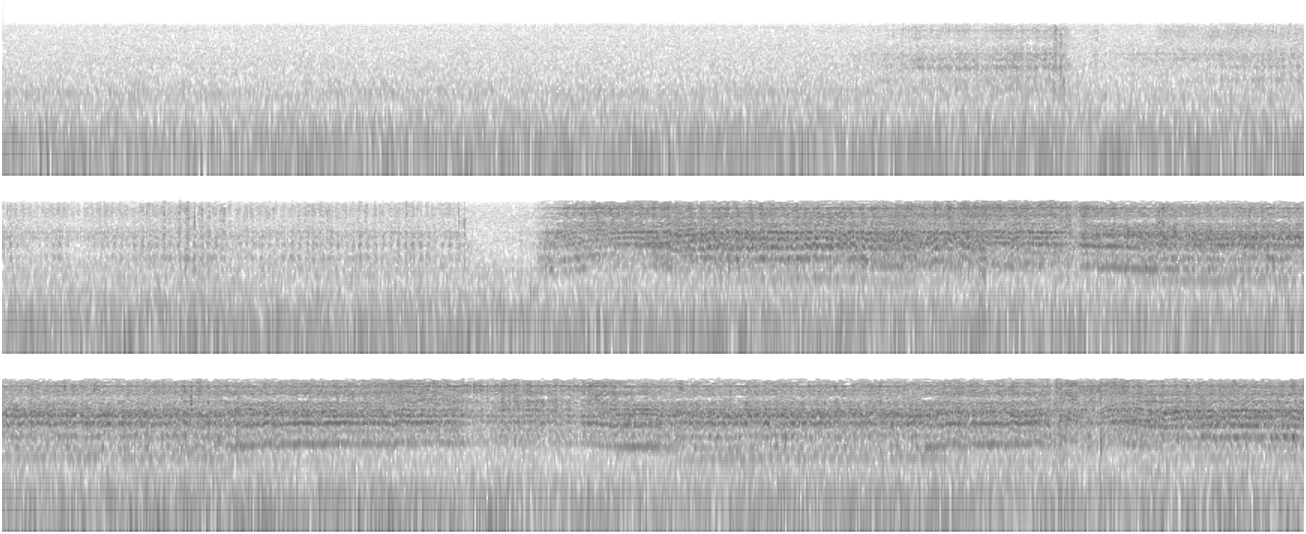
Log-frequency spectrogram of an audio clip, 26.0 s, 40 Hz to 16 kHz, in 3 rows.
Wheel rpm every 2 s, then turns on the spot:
0, 0, 0, 20, 30, 20, 80, 110, 110, 110, 110, 110, 110.
8-12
